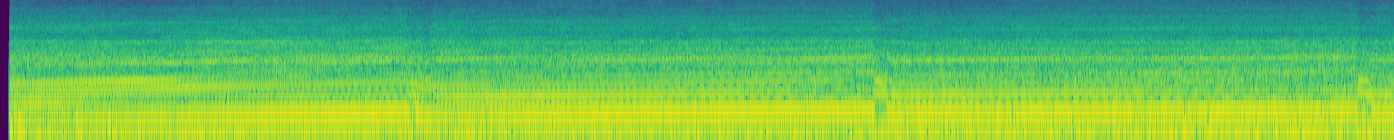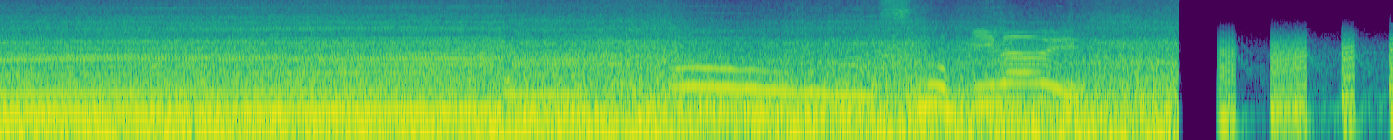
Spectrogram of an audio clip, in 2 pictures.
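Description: A motorcycle engine hums steadily, rising in pitch as it speeds up and dropping briefly with each gear change.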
